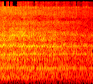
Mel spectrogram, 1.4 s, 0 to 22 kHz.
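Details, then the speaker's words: 2006 Suzuki Forenza, about 150,000 miles, later found to have two clogged catalytic converters and unable to rev past 2000 rpm, no check engine light: a steady thin high squeal rides over a quiet, smooth idle, source not yet found. Squeal at idle. "now there's no check engine lights on the dash not at all for some odd reason you think there would be a check engine light there that noise kind of a squeal"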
